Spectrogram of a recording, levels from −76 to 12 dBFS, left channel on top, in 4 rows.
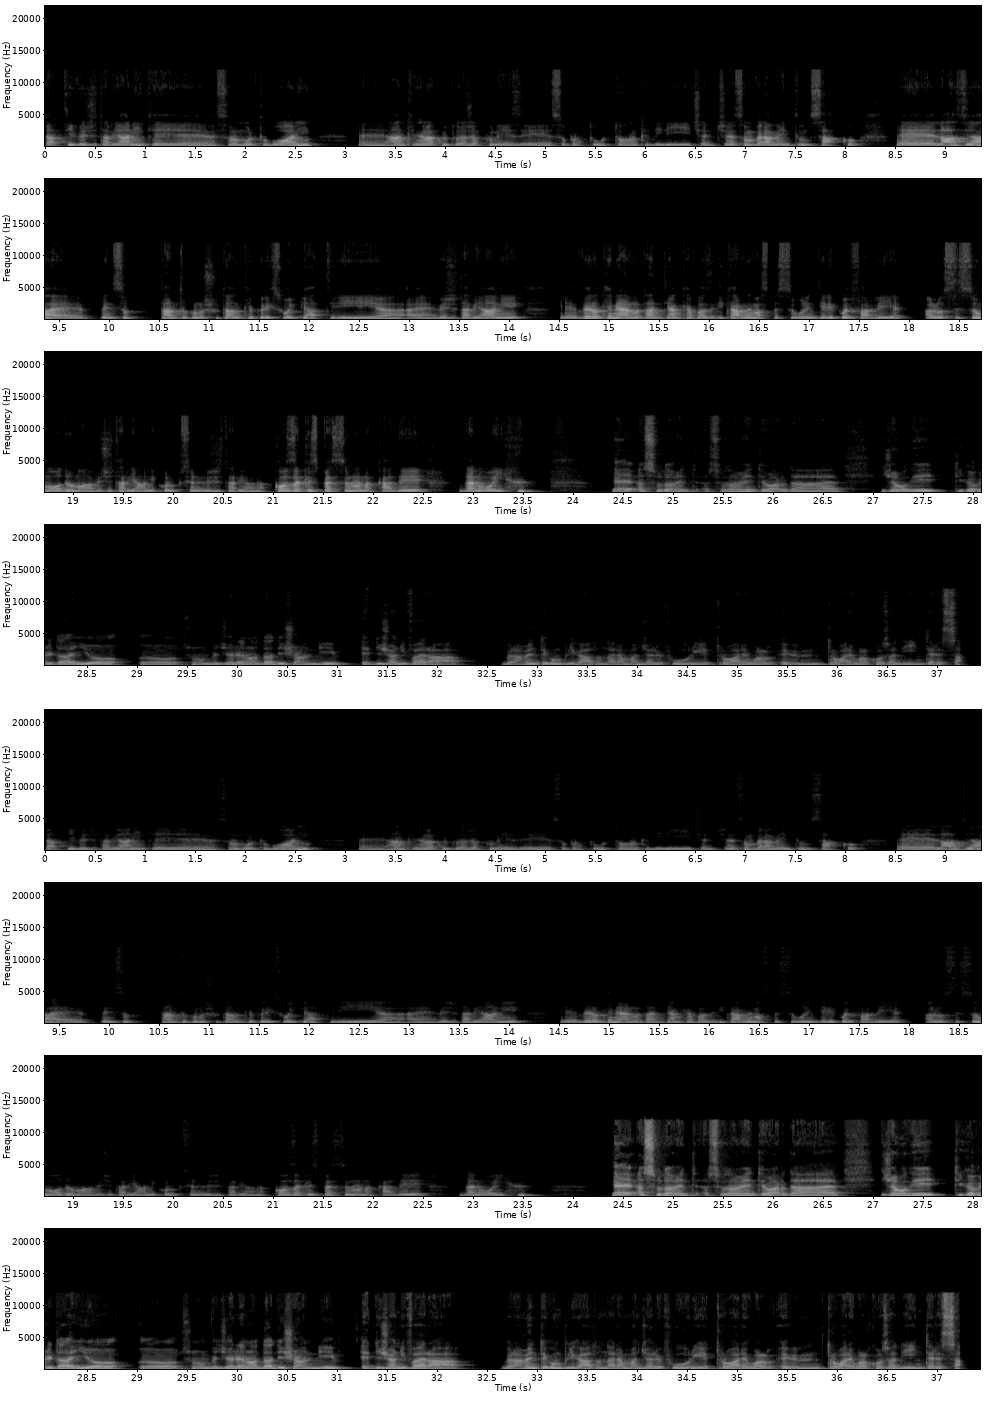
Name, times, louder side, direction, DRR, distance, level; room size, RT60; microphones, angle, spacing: voice 1, 0.0-2.7 3.1-14.2 14.5-24.1, left 6 dB, 65° left, 0.4 m, -29 dB
voice 2, 24.4-32.3 32.6-37.2, right 5 dB, 50° right, 0.5 m, -26 dB
4.0 x 2.6 x 4.5 m
head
